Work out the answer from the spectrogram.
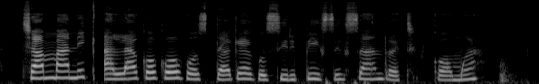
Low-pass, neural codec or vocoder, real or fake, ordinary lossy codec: none; vocoder, 44.1 kHz, 128 mel bands every 512 samples, BigVGAN v2; fake; none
